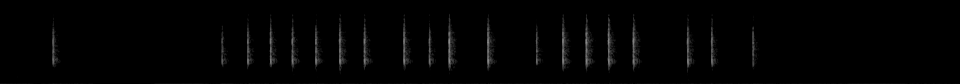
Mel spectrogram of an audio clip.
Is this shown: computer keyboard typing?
yes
